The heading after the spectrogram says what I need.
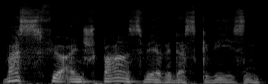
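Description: A man reading a children's storybook aloud in a calm, soft, unhurried manner. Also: lowish voice.

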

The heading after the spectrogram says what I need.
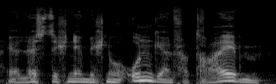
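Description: A man's voice: mid-range voice, big pitch swings, a little slow, husky, heavily acted. A man voicing a sleepy, teasing old grandfather in a storybook reading, mumbling and drowsy.

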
